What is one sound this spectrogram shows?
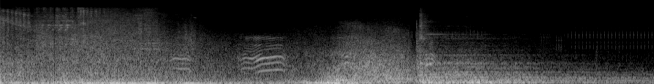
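A deep roar of rushing dust and debris rumbles loudly, then fades.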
